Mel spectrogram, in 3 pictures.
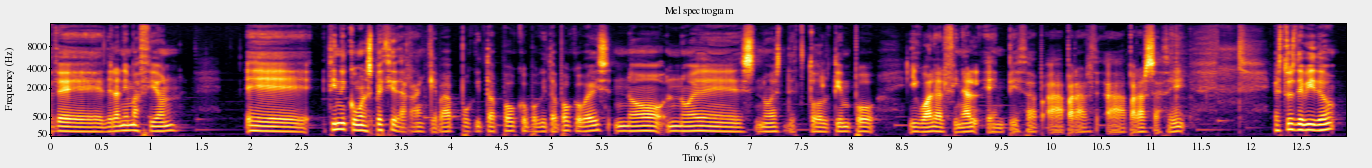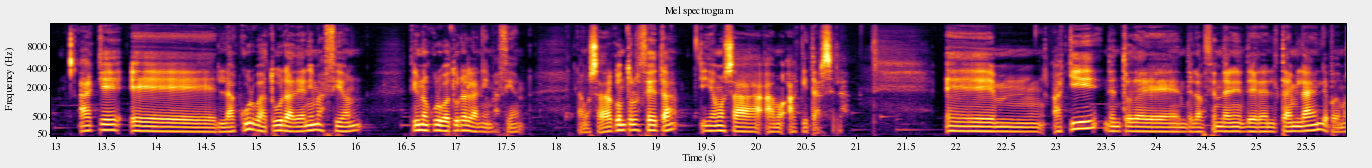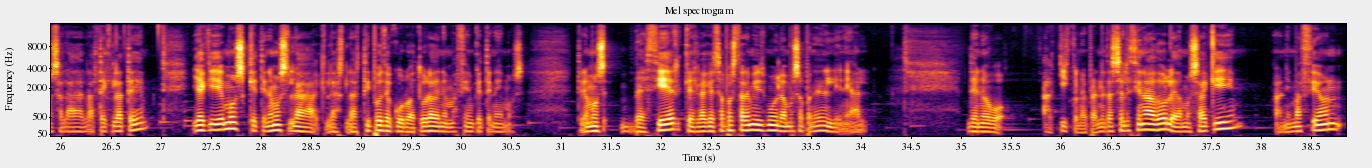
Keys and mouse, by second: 0.7 right click, 3.6 space, 11.2 space, 15.9 right click, 22.5 click, 33.7 click, 37.5 click, 38.7 click.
